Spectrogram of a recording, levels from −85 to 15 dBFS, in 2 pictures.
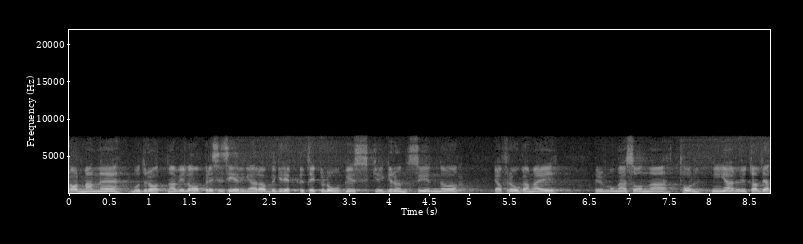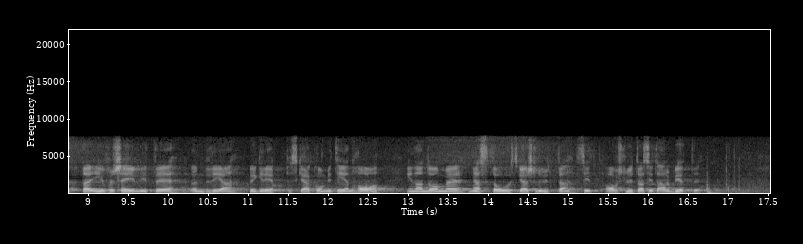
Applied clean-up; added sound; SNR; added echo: neural mask model Resemble Enhance denoiser.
